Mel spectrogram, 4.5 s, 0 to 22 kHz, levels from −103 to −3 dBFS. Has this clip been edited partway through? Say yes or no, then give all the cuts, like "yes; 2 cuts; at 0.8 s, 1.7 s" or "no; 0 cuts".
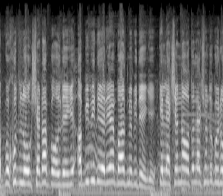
yes; 1 cut; at 3.0 s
